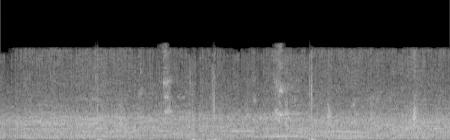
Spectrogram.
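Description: A basketball dribbled on a hardwood court, a few low bounces about half a second apart, over steady arena crowd noise.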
